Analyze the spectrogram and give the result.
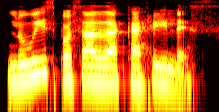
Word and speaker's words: Luis Posada Carriles: Luis Posada Carriles. I'm not actually good at rolling my double R.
